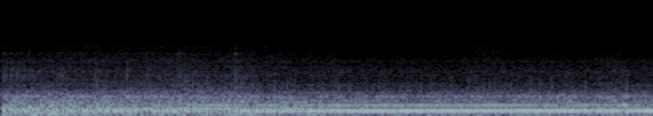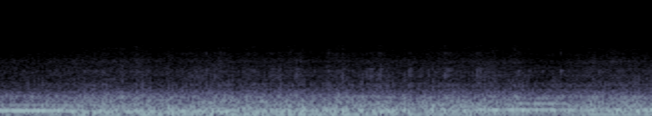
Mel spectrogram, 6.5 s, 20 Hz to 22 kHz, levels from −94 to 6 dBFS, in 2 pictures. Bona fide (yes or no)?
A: yes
